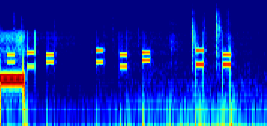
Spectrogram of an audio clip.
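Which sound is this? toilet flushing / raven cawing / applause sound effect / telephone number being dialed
telephone number being dialed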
